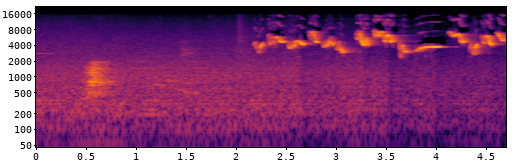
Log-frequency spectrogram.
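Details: After a soft thump and a pause, a yellow-fronted canary mule, a hybrid finch, breaks into a lively stream of high chirping and sliding whistled notes.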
